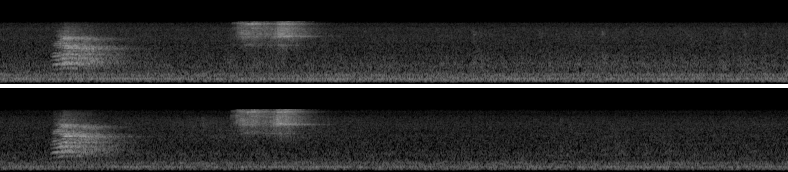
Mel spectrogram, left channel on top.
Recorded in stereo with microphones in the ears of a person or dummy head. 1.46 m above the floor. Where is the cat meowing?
65° right (ahead or behind), 1.6 m.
